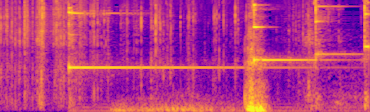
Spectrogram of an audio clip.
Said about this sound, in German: Es kommt immer was dazwischen, dass ich irgendwie nicht kann an diesem Glockenspiel.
